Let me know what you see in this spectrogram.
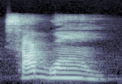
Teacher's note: Os tritongos, gente, eles podem ser nasais, como por exemplo, saguão, olha o tio, faz com que o som saia pelo nariz. Então, isso é um tritongo, que tem semivogal, vogal e semivogal, nasal, porque o som sai pelo nariz, olha o tio aqui.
